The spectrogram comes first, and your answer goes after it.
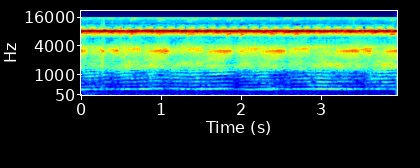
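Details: Chorus of frogs said to be calling for rain: continuous overlapping pulsed croaking with soft rhythmic swells, backed by a constant shrill insect drone.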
